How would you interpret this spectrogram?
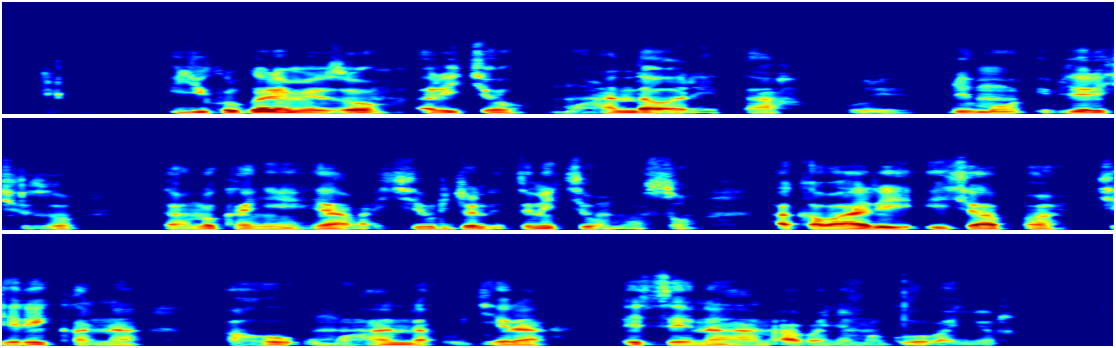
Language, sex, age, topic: Kinyarwanda, male, 18-24, government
